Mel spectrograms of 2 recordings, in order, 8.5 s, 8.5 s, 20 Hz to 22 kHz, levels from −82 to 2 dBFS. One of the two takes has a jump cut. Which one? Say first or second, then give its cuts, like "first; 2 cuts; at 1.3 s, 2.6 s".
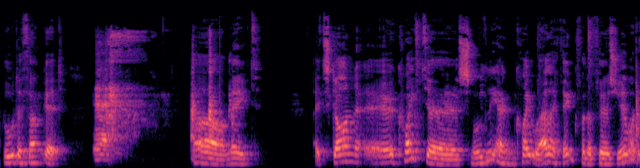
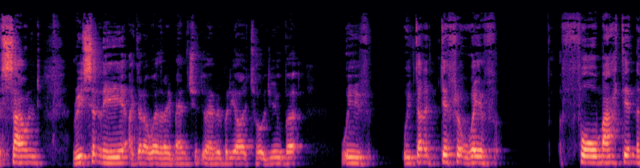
first; 1 cut; at 6.9 s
